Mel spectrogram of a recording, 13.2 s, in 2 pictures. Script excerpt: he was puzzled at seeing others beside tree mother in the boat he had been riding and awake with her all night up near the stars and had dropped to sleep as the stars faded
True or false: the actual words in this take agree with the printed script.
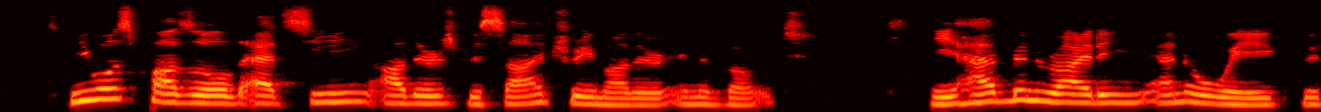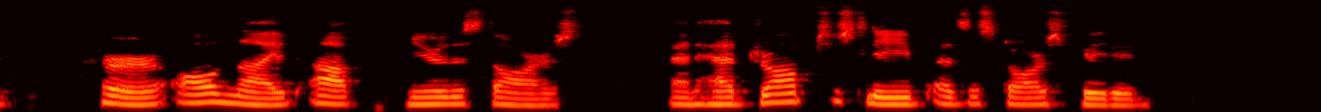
true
